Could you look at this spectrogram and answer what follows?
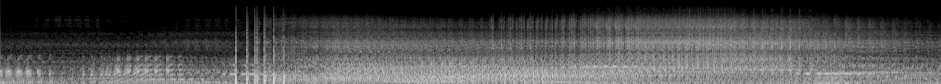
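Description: An aerial firework bursts about two and a half seconds in with a quick cluster of sharp bangs. Several seconds of dense crackling follow as its gold stars burn out. Wind rumbles on the microphone throughout.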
